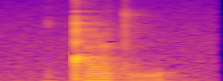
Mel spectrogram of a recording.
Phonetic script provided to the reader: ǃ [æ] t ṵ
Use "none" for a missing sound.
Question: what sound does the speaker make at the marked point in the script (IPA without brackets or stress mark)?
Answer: a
